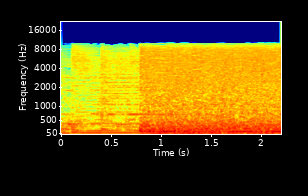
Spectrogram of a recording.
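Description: Background music, then a loud, even rush of noise that cuts in abruptly about a second in, with low steady tones beneath it.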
